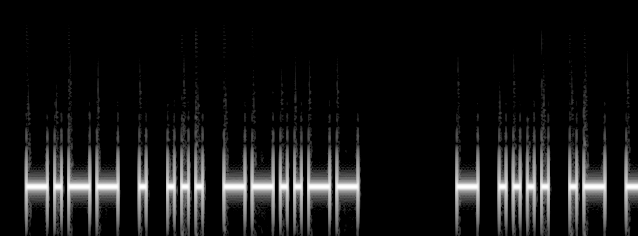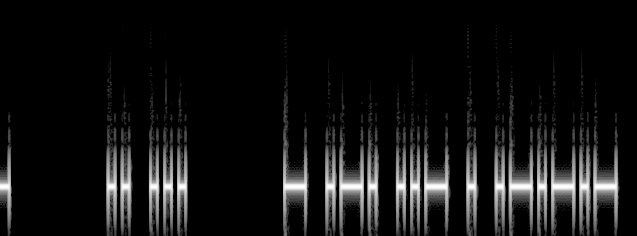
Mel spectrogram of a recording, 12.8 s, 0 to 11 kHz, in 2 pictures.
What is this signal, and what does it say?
Morse code, heard as a keyed tone, about 17 wpm, 700 Hz. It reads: YES, THAT IS TRUE.
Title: 2x Word-Spacing - Sentences from Top 500 Words - 17wpm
